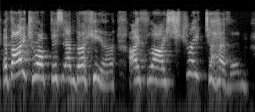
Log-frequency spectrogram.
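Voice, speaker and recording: Woman acting a dandy nobleman hero in a radio play, really high voice, slow teasing drawl, chuckly. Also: lively intonation, a bit bright, heavily acted. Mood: playful menace. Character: foppish, laughing English nobleman, a cunning hero in disguise. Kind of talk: amateur radio play table read. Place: remote virtual table read.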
